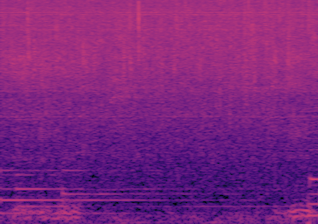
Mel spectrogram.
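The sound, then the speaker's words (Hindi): Heavy rain pours steadily with a dense, continuous hiss, drumming onto a surface, with a low tonal hum running underneath and no voices. “बारिश बहुत तेज होने लगी।”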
